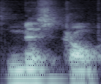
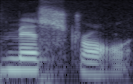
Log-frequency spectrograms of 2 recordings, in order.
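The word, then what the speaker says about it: Mystryl: it mistra oh what's was I saying it wrong the first time it's mistol m y s t r y l yeah I'm sorry I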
